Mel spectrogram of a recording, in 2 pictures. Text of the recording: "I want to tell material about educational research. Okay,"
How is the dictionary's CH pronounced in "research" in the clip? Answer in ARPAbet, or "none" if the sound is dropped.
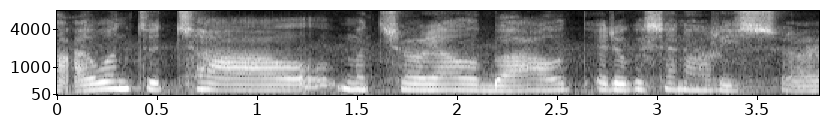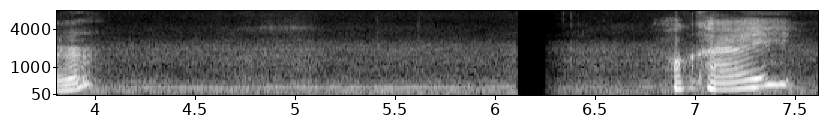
none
